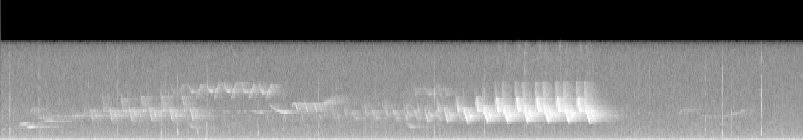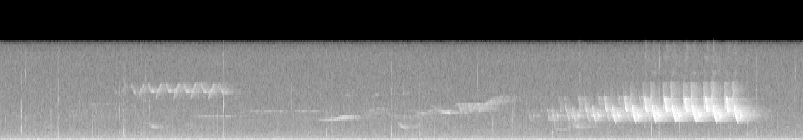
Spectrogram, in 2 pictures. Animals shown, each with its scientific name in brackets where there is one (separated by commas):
White-throated Sparrow (Zonotrichia albicollis), Black-throated Blue Warbler (Setophaga caerulescens), Black-and-white Warbler (Mniotilta varia), Ovenbird (Seiurus aurocapilla), Wood Thrush (Hylocichla mustelina), Eastern Wood-Pewee (Contopus virens), Veery (Catharus fuscescens)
